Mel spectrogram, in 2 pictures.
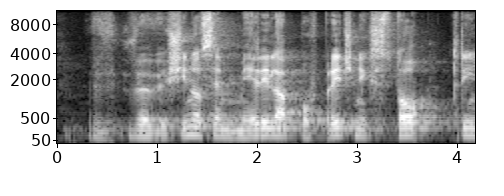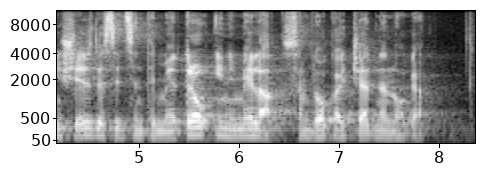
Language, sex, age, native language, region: Slovenian, male, 30-49, Slovenian, Pomurje region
